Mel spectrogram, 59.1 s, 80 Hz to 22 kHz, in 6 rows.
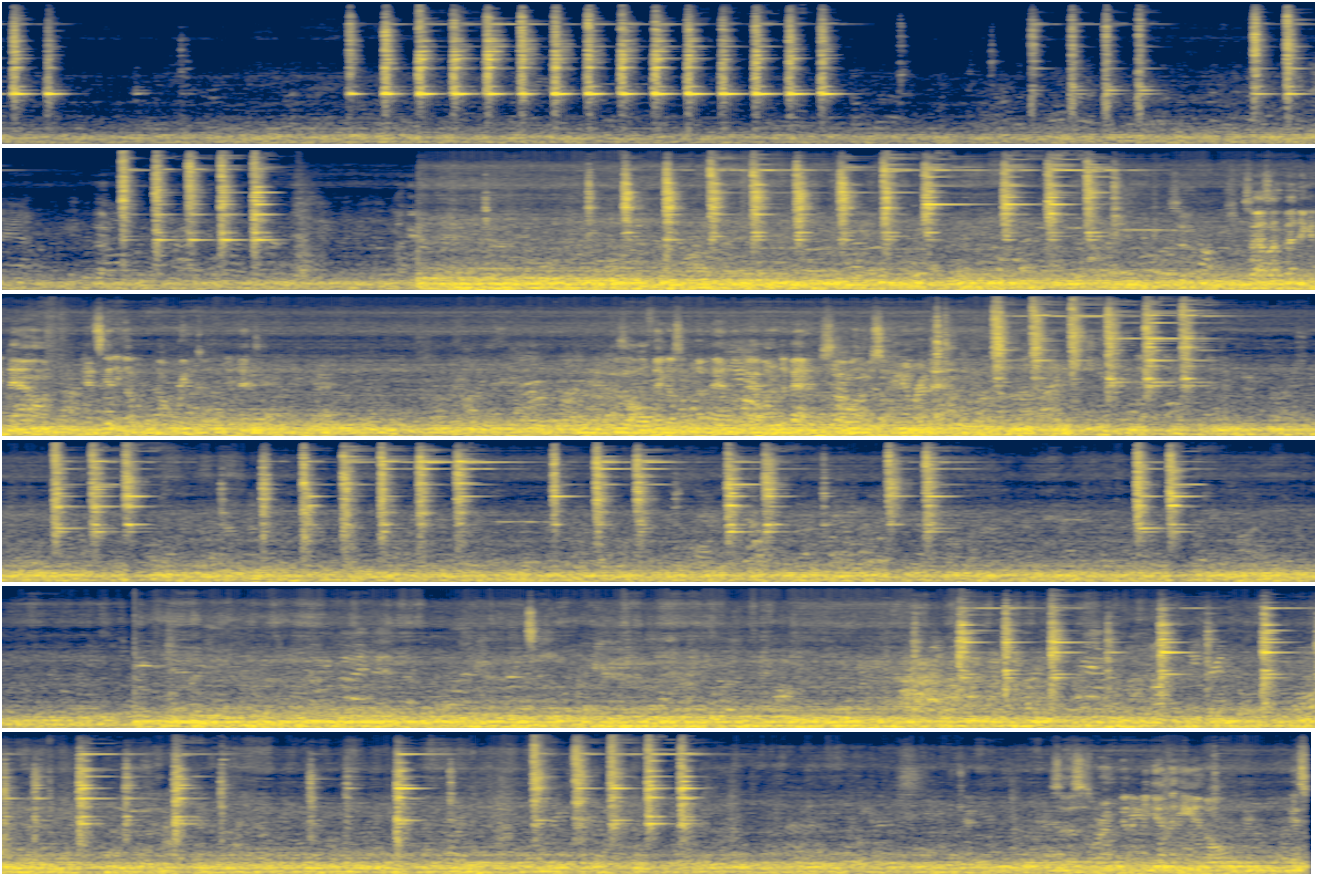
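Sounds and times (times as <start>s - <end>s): hammer striking steel on anvil: 0.0s - 0.7s, 2.6s - 6.5s, 7.7s - 8.8s, 9.4s - 10.0s, 10.8s - 12.2s, 14.2s - 18.6s, 26.7s - 29.0s, 29.9s - 37.0s, 38.0s - 38.8s, 46.3s - 54.8s
steady low rumble: 13.0s - 33.8s.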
